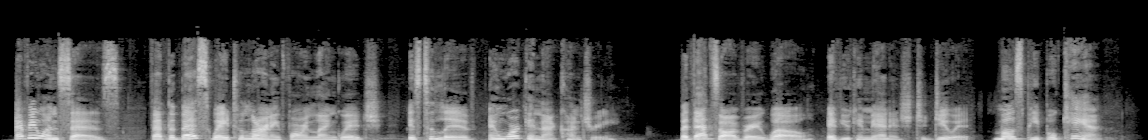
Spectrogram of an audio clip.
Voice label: voices ENGLISH female adult USA; KER-SOUND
